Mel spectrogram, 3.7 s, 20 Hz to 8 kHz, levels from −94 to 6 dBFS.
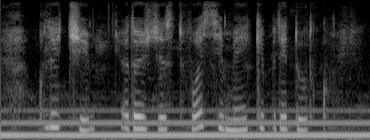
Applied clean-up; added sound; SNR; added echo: none; Organ; -2 dB; none.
